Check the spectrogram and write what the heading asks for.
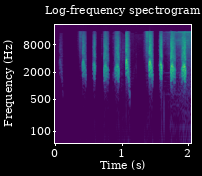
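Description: A rapid run of about a dozen short scratchy strokes, an intro sound effect over the title card, starting about a third of a second in.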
